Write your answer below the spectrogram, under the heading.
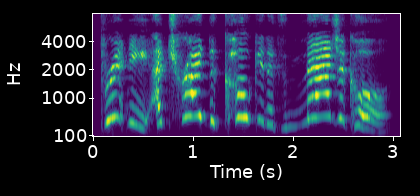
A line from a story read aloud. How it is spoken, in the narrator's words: I exclaimed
